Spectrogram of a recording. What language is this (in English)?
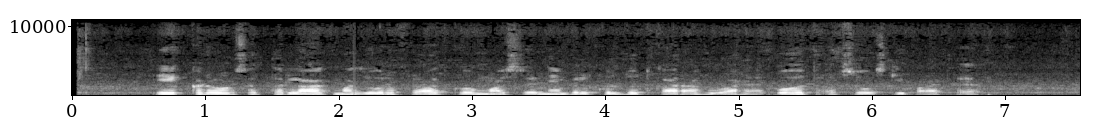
Urdu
